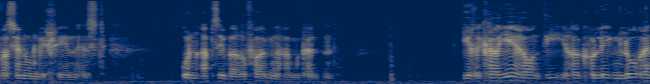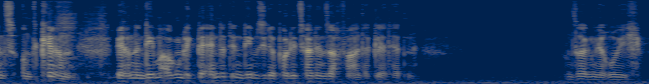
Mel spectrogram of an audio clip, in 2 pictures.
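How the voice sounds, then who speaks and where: An actor in a radio drama playing a vengeful husband, a coldly controlled and menacing caller who speaks with deliberate mockery. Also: male voice, lowish voice, bright, forceful tone, exaggerated voice. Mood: coldly superior.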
